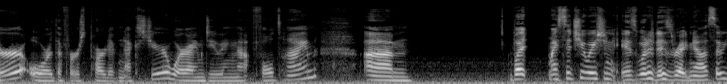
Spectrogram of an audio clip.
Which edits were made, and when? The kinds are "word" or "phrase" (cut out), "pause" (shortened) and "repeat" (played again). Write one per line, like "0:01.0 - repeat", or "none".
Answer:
none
